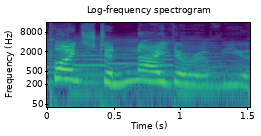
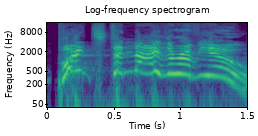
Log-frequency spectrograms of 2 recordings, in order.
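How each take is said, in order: First: The speaker sounds sad and hurt. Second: The speaker sounds happy and pleased.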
